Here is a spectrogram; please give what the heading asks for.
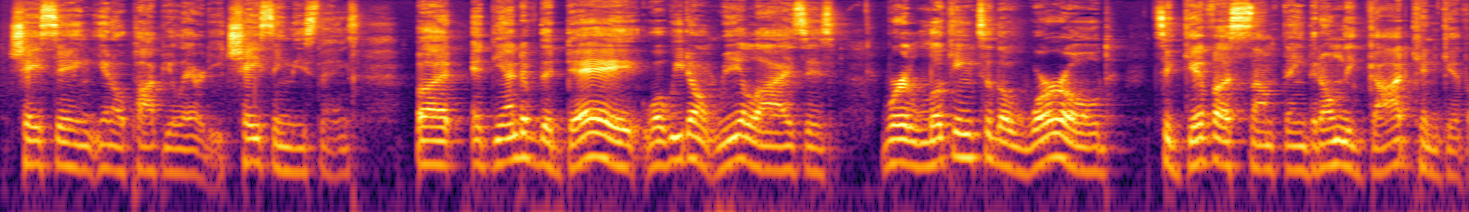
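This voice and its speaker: A man's voice: mid-range voice, darkish tone. A young man giving earnest, reflective faith-based commentary in a conversational, explanatory way, as the host of a review video. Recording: roomy, echoing sound.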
